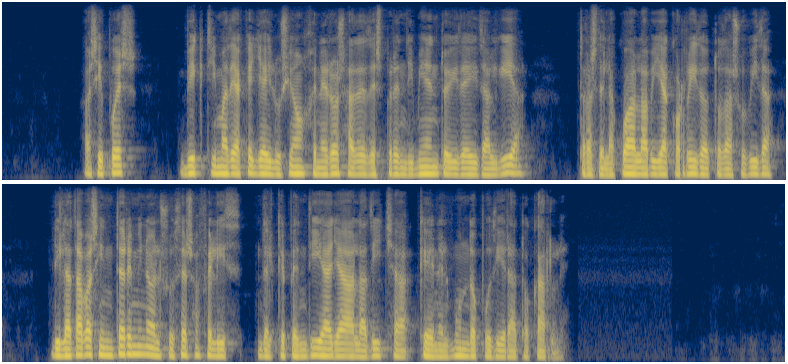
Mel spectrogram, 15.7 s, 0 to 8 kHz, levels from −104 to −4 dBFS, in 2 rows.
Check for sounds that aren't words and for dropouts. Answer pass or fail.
pass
